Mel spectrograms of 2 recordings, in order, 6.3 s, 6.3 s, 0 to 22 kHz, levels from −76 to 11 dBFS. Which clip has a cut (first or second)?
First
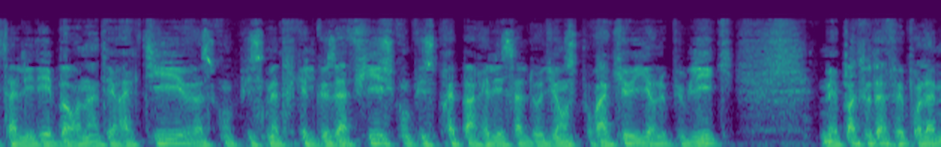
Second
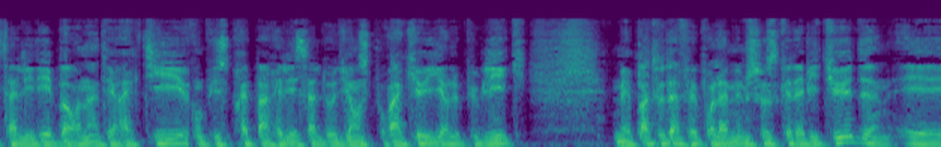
second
